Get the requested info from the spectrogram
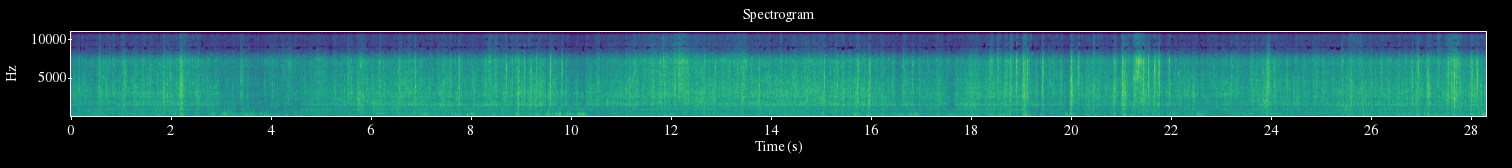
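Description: Sherco 300 SE Factory's 300 cc two-stroke single running at low revs while the bike rolls down a rocky dirt track, with frequent sharp clicks and clatter from stones and the chassis.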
